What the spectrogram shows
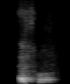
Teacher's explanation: Remember that the stress is on the first syllable F, not the second.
